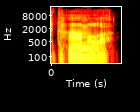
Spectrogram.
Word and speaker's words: Kamala: mispronouncing your name they they act as if they can't say comma it's not that complicated it's what what's going on what what really is going on there when they can't pronounce Kamala is it supposed to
